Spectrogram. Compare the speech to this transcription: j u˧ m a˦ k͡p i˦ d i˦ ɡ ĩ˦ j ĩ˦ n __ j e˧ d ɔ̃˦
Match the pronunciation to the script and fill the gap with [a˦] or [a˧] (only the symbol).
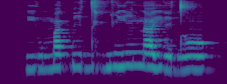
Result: a˦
